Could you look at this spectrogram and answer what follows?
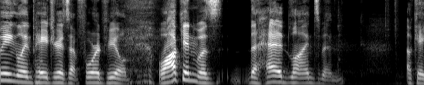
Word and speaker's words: Walken: No, not Joaquin. It's Walken.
